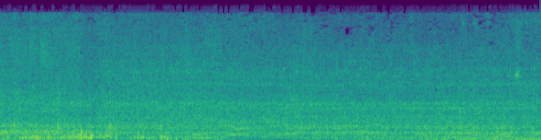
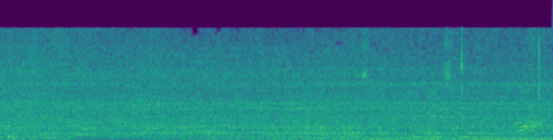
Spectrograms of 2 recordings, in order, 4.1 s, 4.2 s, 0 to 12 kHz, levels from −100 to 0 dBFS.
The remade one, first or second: second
